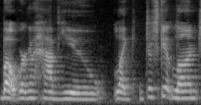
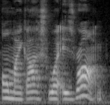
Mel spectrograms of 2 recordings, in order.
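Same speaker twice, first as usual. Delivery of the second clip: put-on crying voice. Retelling being taken to the children's hospital ER: retelling own crying words. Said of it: "crying super hard 'cause I'm like".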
